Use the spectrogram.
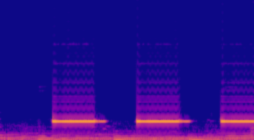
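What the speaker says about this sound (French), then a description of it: "chaque fois qu'un garçon allait là-bas et essayait de fumer, cela déclenchait un signal sonore" A smoke alarm in a school toilet sounds three loud, evenly spaced high-pitched beeps, each about half a second long, over a low background hum.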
